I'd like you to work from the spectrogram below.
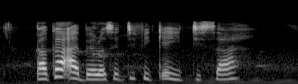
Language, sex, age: Tswana, female, 21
